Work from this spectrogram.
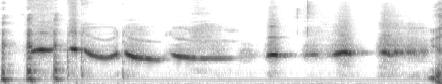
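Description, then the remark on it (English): Someone whistles a short, wandering melody, the pitch sliding smoothly between notes in a relaxed, casual tune with brief pauses between phrases. “just whistling like mm-hmm.”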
